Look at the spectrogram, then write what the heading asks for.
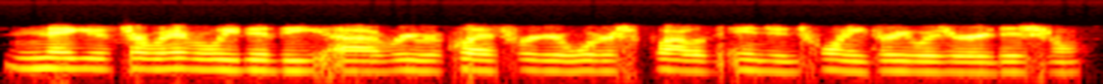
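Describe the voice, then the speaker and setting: A female dispatcher talks quickly and evenly over a thin, phone-like radio channel. She sounds crisp and businesslike as she relays units and confirms details in emergency traffic. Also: lowish voice, flat delivery, dry recording. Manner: businesslike, reads back information. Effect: two-way radio transmission.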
